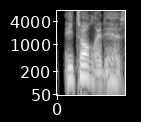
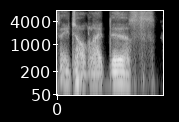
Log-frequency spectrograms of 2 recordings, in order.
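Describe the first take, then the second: First: Said in the usual way. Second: Slow, low, soft mumbling Daryl voice; Daryl impression. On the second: Shown as a demonstration. Gamer mocks Daryl's speech to chat, slow mumbled impression. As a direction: drag it out the way Daryl talks.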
